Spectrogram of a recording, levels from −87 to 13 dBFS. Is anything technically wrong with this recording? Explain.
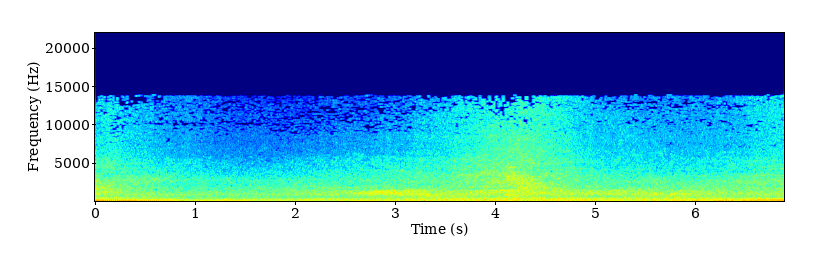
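Yes. Throughout, the sound is swirly, hollow and smeared, with blurred attacks and nothing above 14 kHz. This is likely generation loss: about five AAC-LC re-encodes near 64 kbit/s, each requantising on a shifted frame grid.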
